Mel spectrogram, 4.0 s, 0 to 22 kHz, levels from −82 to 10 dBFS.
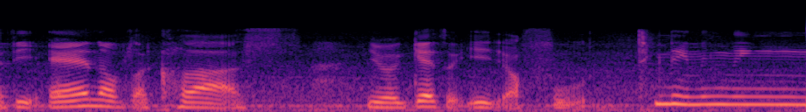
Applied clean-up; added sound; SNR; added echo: none; none; none; none.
